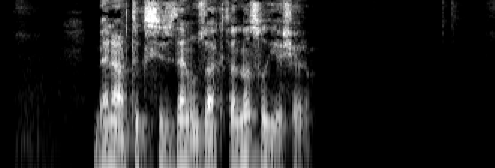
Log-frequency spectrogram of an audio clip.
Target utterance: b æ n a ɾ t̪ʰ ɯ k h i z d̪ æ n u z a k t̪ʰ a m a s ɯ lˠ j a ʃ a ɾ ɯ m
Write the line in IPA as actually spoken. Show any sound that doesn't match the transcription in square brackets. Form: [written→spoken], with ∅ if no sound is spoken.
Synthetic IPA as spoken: b æ n a ɾ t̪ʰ ɯ k [h→s] i z d̪ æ n u z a k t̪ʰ a [m→n] a s ɯ lˠ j a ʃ a ɾ ɯ m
